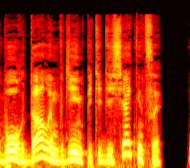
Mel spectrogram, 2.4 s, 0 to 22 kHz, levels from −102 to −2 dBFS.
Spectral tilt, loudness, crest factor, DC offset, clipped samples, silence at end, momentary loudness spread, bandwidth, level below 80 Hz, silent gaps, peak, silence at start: -6 dB/octave; -15 LUFS; 14 dB; under 0.1%; under 0.1%; 0.4 s; 9 LU; 16.5 kHz; -36 dBFS; none; -2 dBFS; 0 s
